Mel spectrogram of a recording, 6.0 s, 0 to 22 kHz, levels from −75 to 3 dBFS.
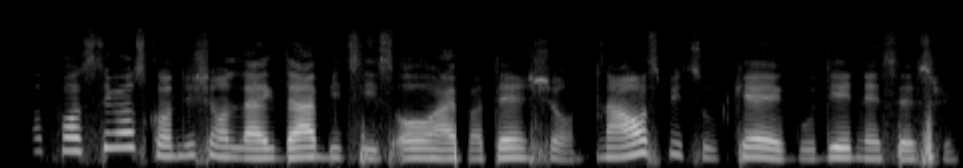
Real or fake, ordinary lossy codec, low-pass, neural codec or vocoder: real; none; none; none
